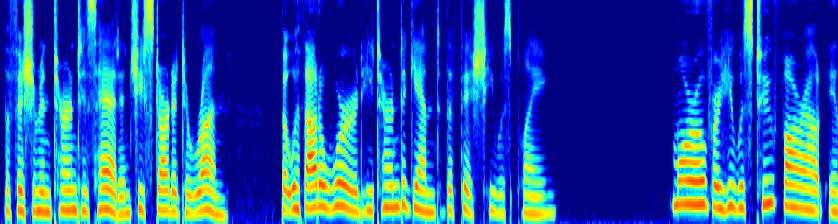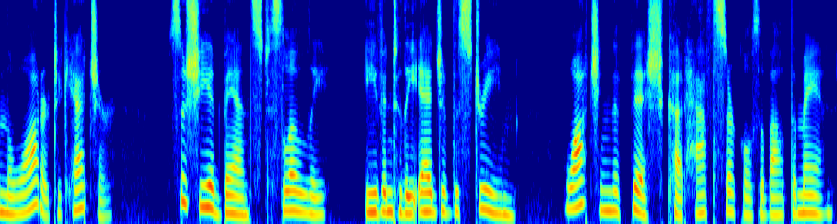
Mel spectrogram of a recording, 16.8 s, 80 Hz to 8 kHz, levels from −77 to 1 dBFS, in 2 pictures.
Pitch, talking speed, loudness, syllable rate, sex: 205 Hz, 195 wpm, -21 LUFS, 5.3 syllables/s, female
